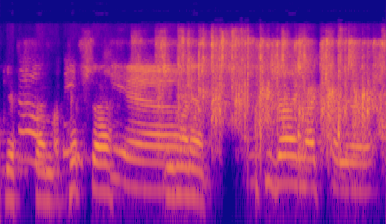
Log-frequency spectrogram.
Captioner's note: applause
